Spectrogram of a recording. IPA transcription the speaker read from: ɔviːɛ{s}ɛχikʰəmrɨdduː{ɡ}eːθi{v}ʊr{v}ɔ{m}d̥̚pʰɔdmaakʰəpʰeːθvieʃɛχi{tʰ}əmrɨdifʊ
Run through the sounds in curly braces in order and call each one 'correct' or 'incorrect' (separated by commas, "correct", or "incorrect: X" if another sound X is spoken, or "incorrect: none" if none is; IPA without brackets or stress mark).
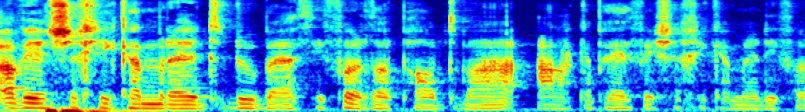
incorrect: ʃ, incorrect: b, incorrect: f, incorrect: ð, incorrect: none, incorrect: kʰ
